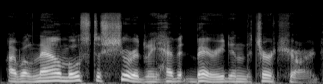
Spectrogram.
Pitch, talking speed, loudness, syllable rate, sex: 140 Hz, 205 wpm, -17 LUFS, 5.2 syllables/s, male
